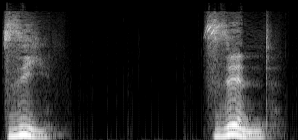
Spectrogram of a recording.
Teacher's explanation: If S is followed by a vowel, you pronounce it like the Z in the word lazy.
